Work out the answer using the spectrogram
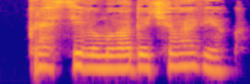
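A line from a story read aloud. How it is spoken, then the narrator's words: Soft smiling voice. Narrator (Russian): мягко улыбнулась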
